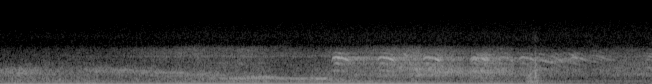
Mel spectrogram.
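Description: A crow cawing in a run of short, repeated calls, about two a second, starting about four seconds in. The calls are faint over a steady low hum and hiss.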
